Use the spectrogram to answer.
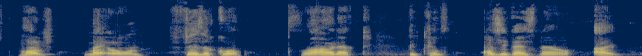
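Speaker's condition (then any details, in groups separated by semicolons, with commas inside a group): Cerebral palsy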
